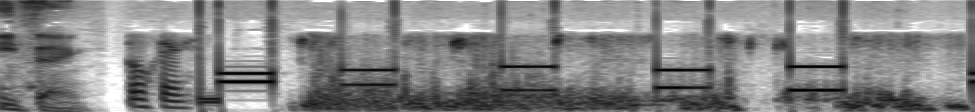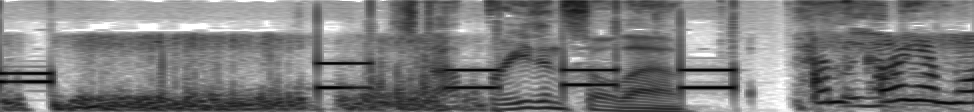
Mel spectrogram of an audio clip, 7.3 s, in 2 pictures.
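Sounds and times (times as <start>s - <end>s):
rushing noise: 0.0s - 7.2s
speech: 0.0s - 7.2s
phone keypad dialing beeps: 0.7s - 3.9s, 4.8s - 6.4s.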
